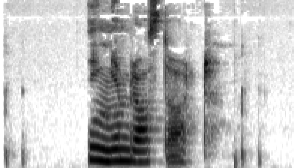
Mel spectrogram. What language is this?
Swedish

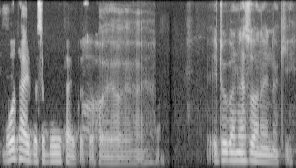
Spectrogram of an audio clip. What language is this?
Assamese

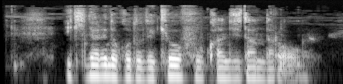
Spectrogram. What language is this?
Japanese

